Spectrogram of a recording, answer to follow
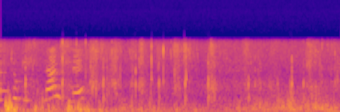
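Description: Footsteps crunching on a gravel path, irregular and several a second, with a person's voice in about the first second.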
